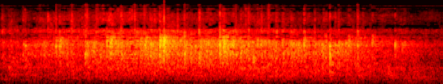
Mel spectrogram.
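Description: Audience applauding, growing louder about a second in and then holding steady.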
